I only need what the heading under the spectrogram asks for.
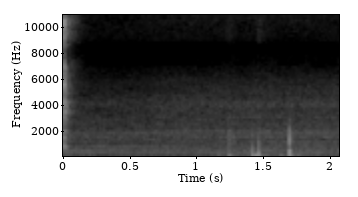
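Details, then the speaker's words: Messenger M1200 2x8 CB amplifier after repair, on SSB: sharp relay clicks keying, then a short pause before drop-out; normal hang delay set by a small capacitor on the transistor base rather than a 1,000+ µF cap. "These keying circuits, this style delay for SSB is a lot different than what you normally see with the way a lot of us do our sideband delays using 1,000+ microfarad."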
